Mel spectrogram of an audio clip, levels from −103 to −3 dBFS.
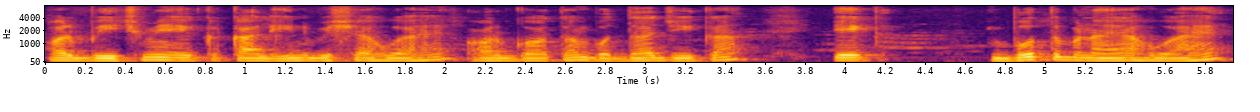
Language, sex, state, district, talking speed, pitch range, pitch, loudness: Hindi, male, Uttar Pradesh, Lalitpur, 170 wpm, 115-135 Hz, 120 Hz, -18 LUFS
